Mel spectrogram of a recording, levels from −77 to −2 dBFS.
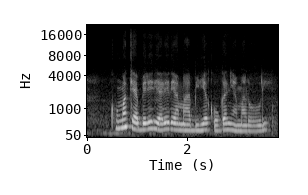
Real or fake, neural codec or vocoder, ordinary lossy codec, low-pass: fake; autoencoder, 48 kHz, 128 numbers a frame, DAC-VAE, trained on Japanese speech; none; 19.8 kHz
